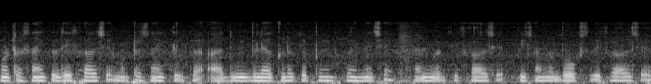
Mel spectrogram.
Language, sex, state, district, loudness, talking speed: Angika, female, Bihar, Bhagalpur, -16 LUFS, 230 wpm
